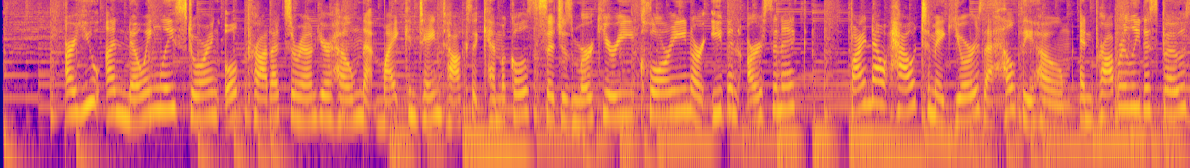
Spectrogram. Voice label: radio ad; HHW; KOA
